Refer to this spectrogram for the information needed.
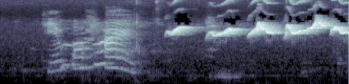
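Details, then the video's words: Trinca-ferro (green-winged saltator) song: after a second of a person talking, bright whistled notes follow in quick succession, slightly rising and wavering, repeated several times without pause. "Trinca ferro.. marento"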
